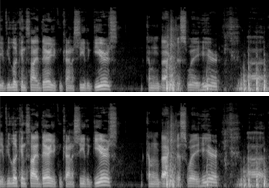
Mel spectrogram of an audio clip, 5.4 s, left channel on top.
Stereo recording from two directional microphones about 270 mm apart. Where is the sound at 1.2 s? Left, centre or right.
Centre.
